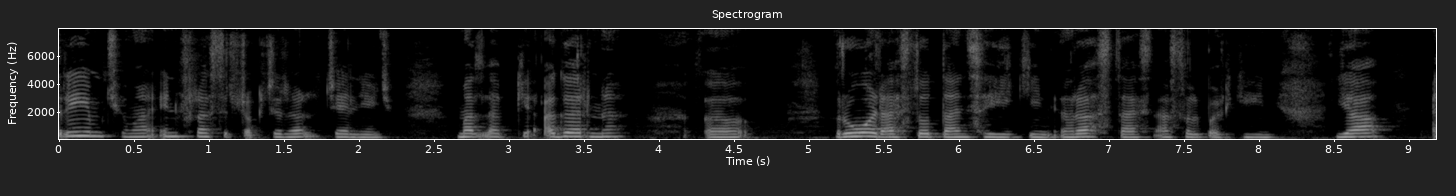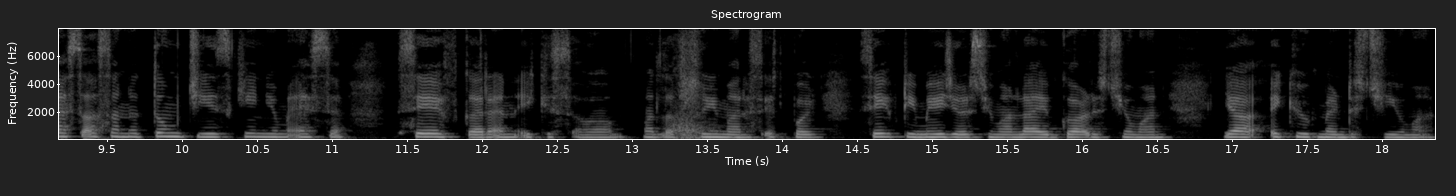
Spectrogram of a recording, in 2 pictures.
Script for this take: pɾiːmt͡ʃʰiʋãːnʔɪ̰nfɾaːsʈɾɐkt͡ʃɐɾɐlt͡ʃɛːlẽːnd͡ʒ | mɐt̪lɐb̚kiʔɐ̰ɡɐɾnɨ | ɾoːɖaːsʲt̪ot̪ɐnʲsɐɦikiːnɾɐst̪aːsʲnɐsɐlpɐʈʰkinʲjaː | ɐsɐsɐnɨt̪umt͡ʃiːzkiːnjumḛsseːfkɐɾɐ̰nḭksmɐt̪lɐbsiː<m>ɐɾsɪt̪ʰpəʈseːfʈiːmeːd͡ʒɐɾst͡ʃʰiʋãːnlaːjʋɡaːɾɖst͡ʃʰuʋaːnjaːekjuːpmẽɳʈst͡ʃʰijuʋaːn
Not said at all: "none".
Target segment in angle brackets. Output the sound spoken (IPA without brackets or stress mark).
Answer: m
